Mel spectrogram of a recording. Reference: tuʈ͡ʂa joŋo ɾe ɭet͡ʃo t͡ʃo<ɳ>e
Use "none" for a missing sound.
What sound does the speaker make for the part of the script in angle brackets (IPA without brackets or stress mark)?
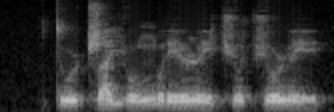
ɳ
